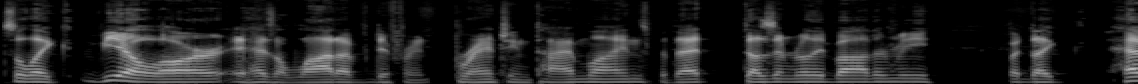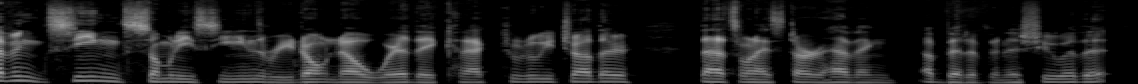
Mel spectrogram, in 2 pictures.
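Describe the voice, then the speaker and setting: A man's voice: mid-range voice, fairly even intonation, a little fast, a bit bright, no room sound. A man hosting a casual group discussion, talking in a rambling, self-correcting way. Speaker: podcast host.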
